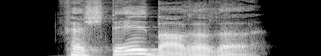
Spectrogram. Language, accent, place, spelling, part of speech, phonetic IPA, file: German, Germany, Berlin, verstellbarere, adjective, [fɛɐ̯ˈʃtɛlbaːʁəʁə], De-verstellbarere.ogg
- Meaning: inflection of verstellbar: 1. strong/mixed nominative/accusative feminine singular comparative degree 2. strong nominative/accusative plural comparative degree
